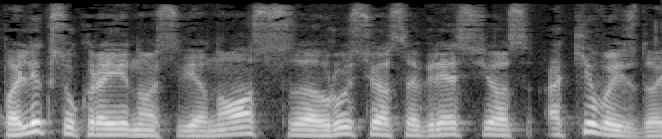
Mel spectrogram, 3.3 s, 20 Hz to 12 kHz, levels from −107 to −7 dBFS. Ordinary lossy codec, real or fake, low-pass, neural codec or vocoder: MP3, 48 kbps; real; 10.8 kHz; none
